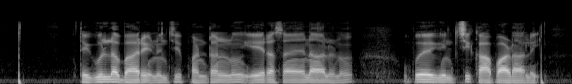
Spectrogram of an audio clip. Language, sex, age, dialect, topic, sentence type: Telugu, male, 51-55, Telangana, agriculture, question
